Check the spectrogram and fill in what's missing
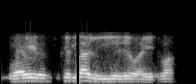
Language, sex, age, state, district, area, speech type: Gujarati, male, 60+, Gujarat, Aravalli, urban, conversation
